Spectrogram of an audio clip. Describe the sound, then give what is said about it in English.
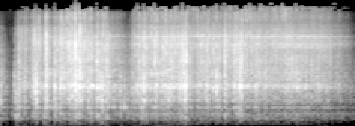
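A blender runs quickly to chop chocolate, making a loud, gritty, continuous crushing and grinding noise that lasts nearly five seconds with only slight dips; no voices. “I'll turn it on here. The chocolate has to be blended quickly so the blade won't get too hot and melt it.”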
